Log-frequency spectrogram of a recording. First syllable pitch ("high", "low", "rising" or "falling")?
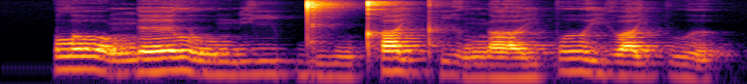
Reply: falling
